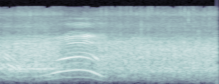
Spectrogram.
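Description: A man sings a long final note through a loudspeaker in a large echoing arena.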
